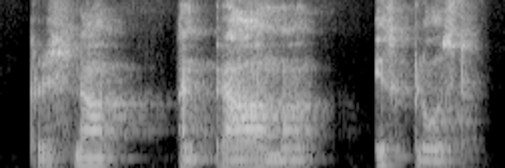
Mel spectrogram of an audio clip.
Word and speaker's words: Rama: The short in Hare Krishna and Rama is closed, like in but. The long in Rama is open, like in far.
